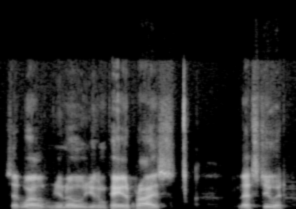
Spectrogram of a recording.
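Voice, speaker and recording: A man's voice: medium pitch, moderate pace, no echo. A man from Denmark, chatting on a casual stream and telling rambling stories full of restarts and fillers. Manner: rambling storyteller with many restarts.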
